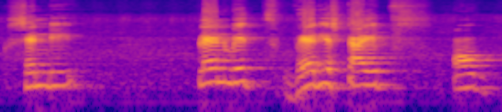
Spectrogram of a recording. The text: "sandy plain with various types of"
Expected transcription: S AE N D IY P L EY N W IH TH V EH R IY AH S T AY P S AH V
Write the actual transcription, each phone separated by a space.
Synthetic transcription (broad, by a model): S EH N D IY P L EY N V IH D V EH R IY AH S T AY P S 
